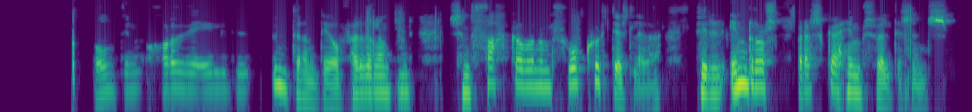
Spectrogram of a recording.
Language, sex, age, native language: Icelandic, male, 40-49, Icelandic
